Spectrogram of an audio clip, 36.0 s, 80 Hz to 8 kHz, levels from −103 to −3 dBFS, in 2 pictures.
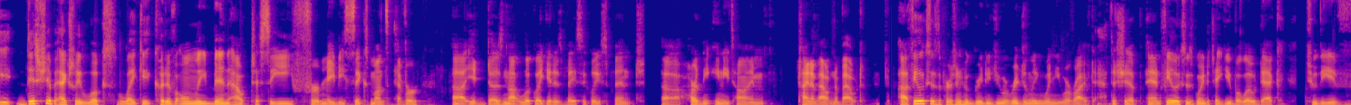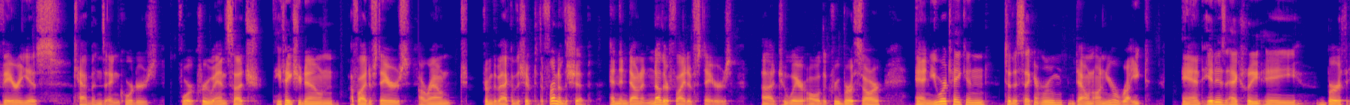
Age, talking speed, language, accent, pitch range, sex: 30-49, 210 wpm, English, American, 100-125 Hz, male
